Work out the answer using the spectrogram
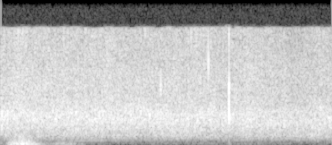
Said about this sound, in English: Give the Lord a round of applause today.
